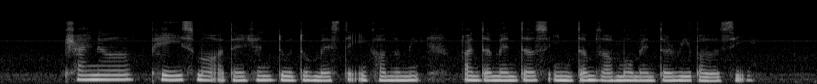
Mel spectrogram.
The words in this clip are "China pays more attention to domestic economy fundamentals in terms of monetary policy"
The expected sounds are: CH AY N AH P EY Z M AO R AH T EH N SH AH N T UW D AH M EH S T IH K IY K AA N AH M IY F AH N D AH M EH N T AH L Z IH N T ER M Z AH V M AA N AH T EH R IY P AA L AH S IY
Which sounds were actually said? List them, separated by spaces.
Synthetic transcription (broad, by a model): CH AY N AH P EY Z M AO AH T EH N SH AH N T UW D AH M EH S T IH K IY K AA N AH M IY F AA N D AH M EH N T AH L S IH N T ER M S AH F M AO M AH T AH R IY P AA L AH S IY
